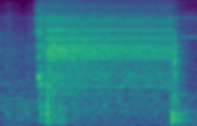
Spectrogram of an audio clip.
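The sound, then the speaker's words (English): Mechanical whirring from the machine used to make the first batches of new pregnancy test strips: one loud, steady, high-pitched run of about a second that starts and stops abruptly, with a short clunk at each end. “that's the sound of success. And it's also the sound of the machine that Bethany and Anna used when creating the first batches of their new pregnancy test strips.”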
